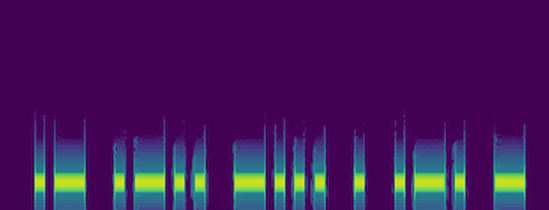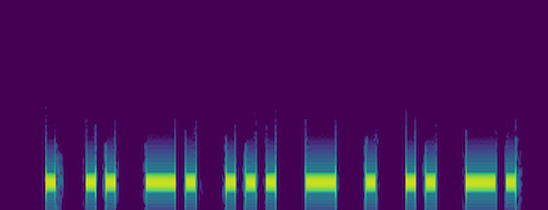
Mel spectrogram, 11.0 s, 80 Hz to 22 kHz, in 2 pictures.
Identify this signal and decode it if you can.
Morse code, heard as a keyed tone, about 12 wpm, 600 Hz. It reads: ALBERT EINSTEIN
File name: CW / Practice / EnglishQuotations0112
